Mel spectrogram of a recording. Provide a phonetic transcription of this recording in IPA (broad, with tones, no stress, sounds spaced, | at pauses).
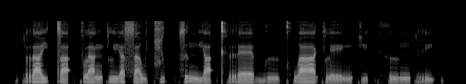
p r a˦˥ j t a˨˩ ʔ k l a˧ ŋ k l i˦˥ a̯ s a˨˩ w t͡ɕ u˥˩ k̚ s ɯ˧ ŋ j a˨˩ ʔ kʰ r ɛː˧ b ɯː˩˦ kʰ w aː˥˩ k l eː˩˦ ŋ k i˨˩ t̚ h ɯː˧ ŋ p r i˨˩ ʔ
